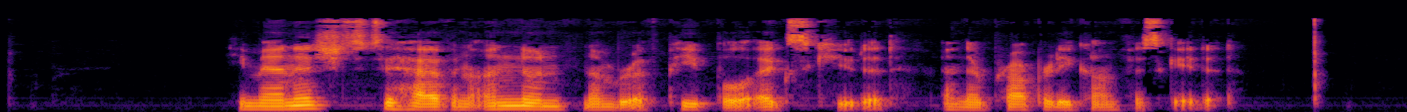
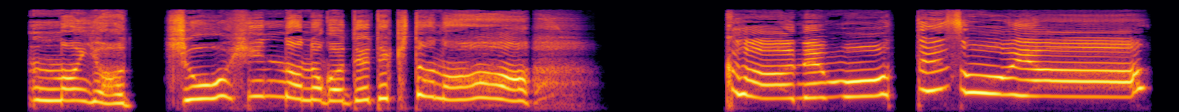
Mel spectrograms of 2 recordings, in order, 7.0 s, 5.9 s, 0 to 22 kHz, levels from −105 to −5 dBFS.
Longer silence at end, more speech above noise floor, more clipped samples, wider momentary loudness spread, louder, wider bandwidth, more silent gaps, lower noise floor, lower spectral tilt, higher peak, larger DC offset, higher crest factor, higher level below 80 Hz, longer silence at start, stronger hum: first, 0.45 s vs 0.15 s; second, 60 dB vs over 78 dB; neither; first, 14 LU vs 6 LU; second, -28 LUFS vs -11 LUFS; second, 11.5 kHz vs 15.5 kHz; second, none vs 3.05-3.62 s; about the same, -88 dBFS vs under -90 dBFS; first, -4 dB/octave vs 0 dB/octave; second, -6 dBFS vs -2 dBFS; neither; first, 22 dB vs 10 dB; first, -62 dBFS vs -76 dBFS; first, 1.2 s vs 0.15 s; neither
